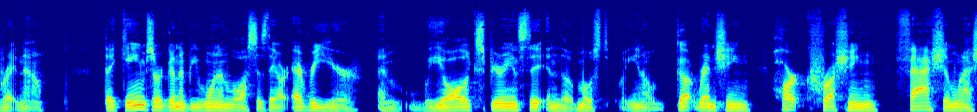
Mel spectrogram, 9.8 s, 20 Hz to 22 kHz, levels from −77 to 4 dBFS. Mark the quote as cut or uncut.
cut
